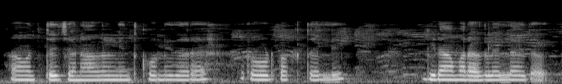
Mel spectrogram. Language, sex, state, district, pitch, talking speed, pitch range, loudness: Kannada, female, Karnataka, Dakshina Kannada, 210 Hz, 85 wpm, 205-215 Hz, -15 LUFS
